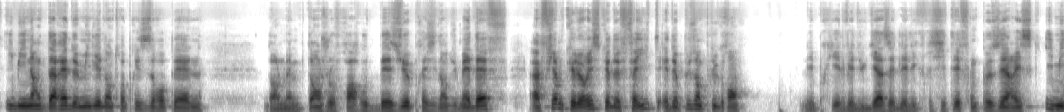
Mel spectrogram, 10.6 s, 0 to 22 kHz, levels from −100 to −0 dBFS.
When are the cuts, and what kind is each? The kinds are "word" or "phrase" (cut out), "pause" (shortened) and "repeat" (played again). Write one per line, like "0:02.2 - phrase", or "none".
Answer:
none

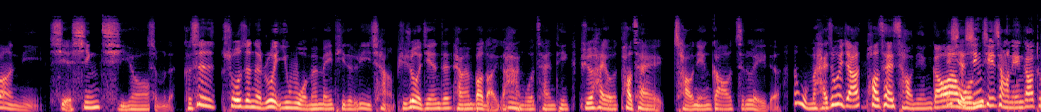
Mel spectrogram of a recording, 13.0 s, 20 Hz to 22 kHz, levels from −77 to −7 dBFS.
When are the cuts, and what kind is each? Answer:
0:01.9 - word
0:02.2 - pause
0:07.2 - pause
0:09.8 - pause

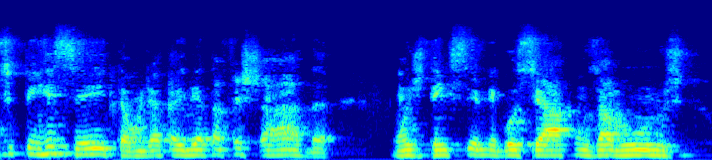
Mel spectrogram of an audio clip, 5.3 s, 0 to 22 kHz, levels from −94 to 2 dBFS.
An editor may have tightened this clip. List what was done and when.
none

